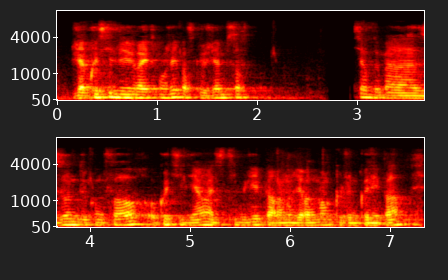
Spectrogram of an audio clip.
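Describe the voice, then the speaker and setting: A man talks at a fairly quick pace with fairly even intonation. His voice is somewhat breathy, and the room echo is audible. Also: medium pitch for a man. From Senegal. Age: 30s. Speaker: entrepreneur. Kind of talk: testimony. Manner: halting.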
